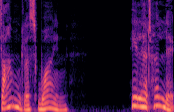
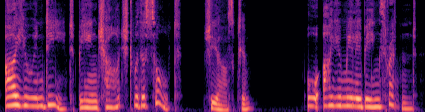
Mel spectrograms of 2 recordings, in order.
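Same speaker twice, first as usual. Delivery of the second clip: lightly raised ladylike voice; a touch higher, a refined young lady; Miss Westcott voice; 6 semitones higher than usual. A narrator's reading.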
